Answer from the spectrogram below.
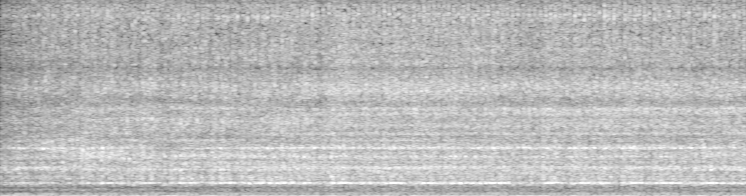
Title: Rough Idle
